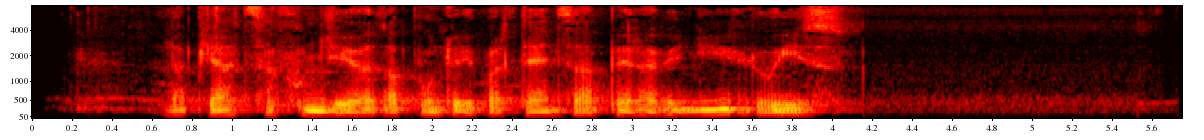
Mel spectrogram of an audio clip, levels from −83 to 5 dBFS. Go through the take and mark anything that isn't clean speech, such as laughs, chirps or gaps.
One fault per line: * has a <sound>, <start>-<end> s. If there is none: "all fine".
all fine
